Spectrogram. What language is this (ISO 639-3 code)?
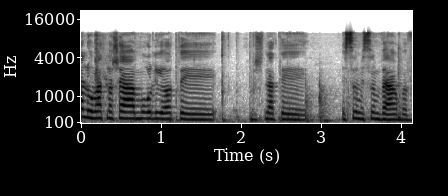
heb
